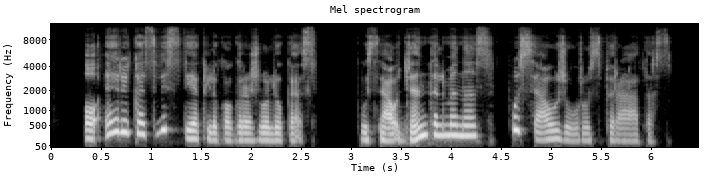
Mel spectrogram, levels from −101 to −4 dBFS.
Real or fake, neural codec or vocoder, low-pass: real; none; 10.8 kHz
